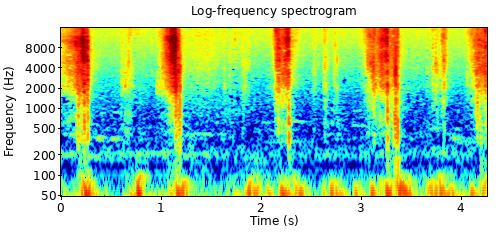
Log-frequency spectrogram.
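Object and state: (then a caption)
Plastic gel bead eye mask. Long nails scratch and tap the sides and top of a red plastic gel bead eye mask resting on a mannequin head. Brief crunchy, bright scratching bursts rise at intervals over a steady low rumble, each ending quickly with no ring.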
